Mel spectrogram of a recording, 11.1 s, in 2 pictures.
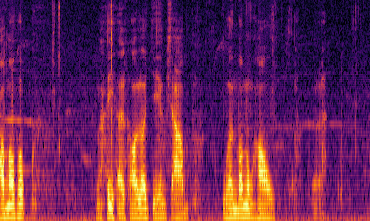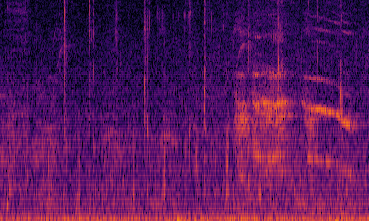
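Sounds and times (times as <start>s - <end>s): rooster crowing: 0.0s - 1.4s, 4.2s - 6.0s, 9.0s - 11.0s
low steady hum: 0.0s - 11.0s
people chewing: 0.0s - 11.0s.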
